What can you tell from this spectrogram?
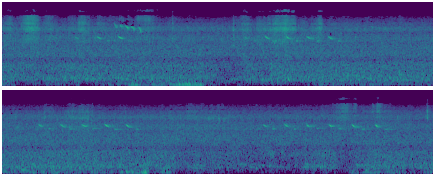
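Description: Steady rush of a flowing river, with a small songbird calling in runs of five or six quick high chirps about every four seconds.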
